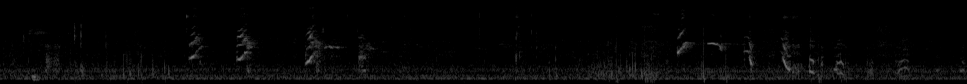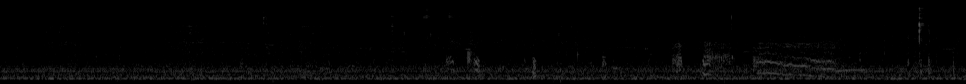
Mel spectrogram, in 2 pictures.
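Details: Hungry street puppies suckling from their lying mother after an hour without feeding, giving high, thin whimpers and squeaks in irregular bursts, several overlapping, with sucking and rustling noises.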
